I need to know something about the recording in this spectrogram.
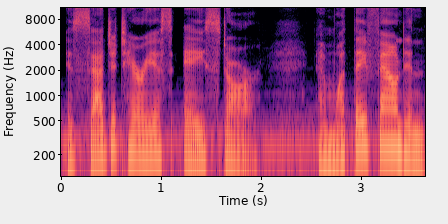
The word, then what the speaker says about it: Sagittarius A*: Sagittarius A star, we call it SG A star, pronounced Sagittarius A star, sits exactly 26,000 lightyears from Earth.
